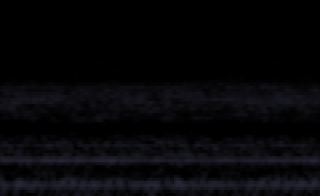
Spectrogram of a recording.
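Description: Near silence: faint room tone, a steady low hum under a light hiss.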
